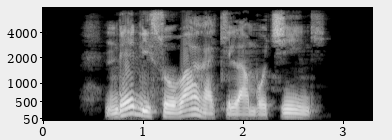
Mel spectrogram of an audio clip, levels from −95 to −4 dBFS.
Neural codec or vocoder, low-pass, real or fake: none; 7.2 kHz; real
